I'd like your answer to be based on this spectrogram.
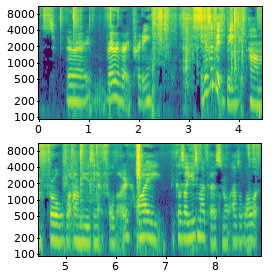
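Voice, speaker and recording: An Australian woman with a scratchy, croaky voice, chatting softly through her planner layout and trailing off into quiet asides. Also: fairly low pitch, normal speed. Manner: soft-spoken, musing, trails off into quiet asides. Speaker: planner vlogger. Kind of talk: casual planner walkthrough.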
